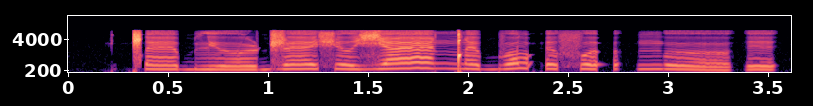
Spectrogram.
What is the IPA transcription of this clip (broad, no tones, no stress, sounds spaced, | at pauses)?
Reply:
ǁ ɛː b lʲ ɵː ɖ͡ʐ ɛː ʃ əː ʑ æː ŋ͡ǃ ɛ b ɵ lˠ ʔ ɪ f ə ʔ | ŋ ɵː | ɪ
